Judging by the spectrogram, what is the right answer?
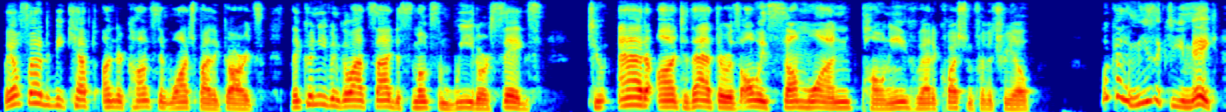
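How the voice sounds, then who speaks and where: A man's voice: fairly high pitch, normal speed. A man reading a story aloud as narrator with casual asides, on slightly dull audio. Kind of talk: fan fiction reading with asides.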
